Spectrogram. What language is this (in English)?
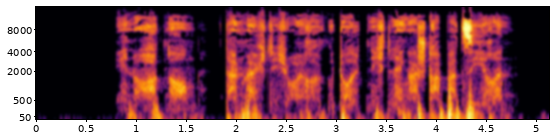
German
